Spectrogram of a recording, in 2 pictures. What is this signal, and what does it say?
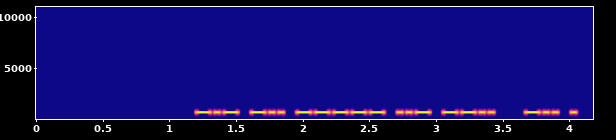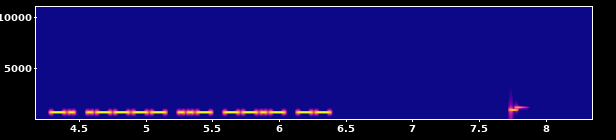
Morse code, heard as a keyed tone, about 34 wpm, 700 Hz. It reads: KD0UZ DE N1UQM
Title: USA Callsign DE Callsign - 5 Characters - 35wpm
